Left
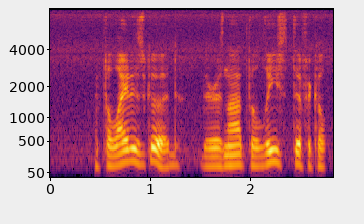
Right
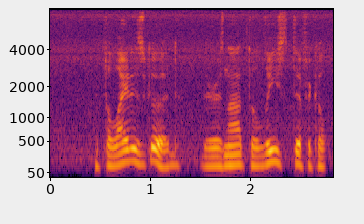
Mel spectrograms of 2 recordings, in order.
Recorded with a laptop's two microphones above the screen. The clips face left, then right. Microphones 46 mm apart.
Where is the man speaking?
60° left (ahead or behind).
